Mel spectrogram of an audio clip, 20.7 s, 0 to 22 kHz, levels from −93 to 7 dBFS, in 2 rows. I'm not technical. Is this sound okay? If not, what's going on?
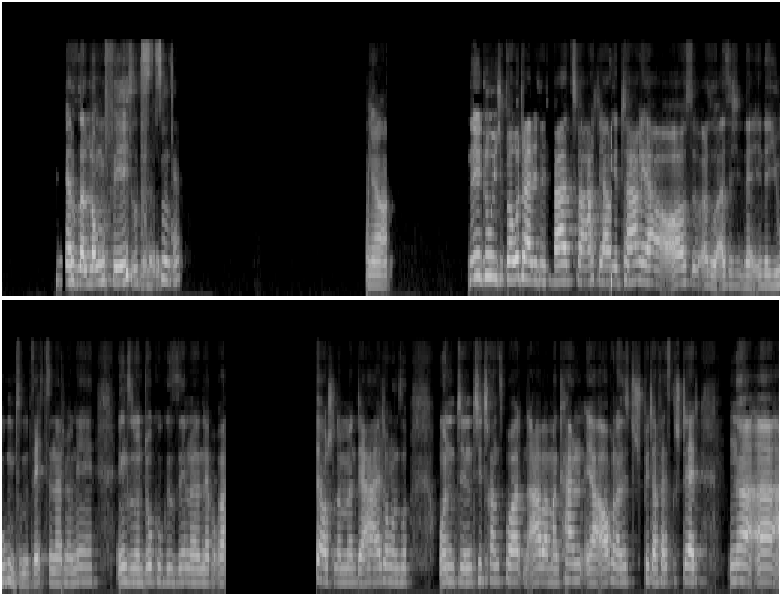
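No. Four times, at about 2.25–2.29, 5.10–5.14, 8.10–8.14 and 11.15–11.19 seconds, the speech gives a short chirp or blip lasting a few hundredths of a second. This is damaged data in a compressed stream: the player hits broken bits of the file and briefly loses its place.

From 13.35 to 14.58 seconds the speech stops completely for about 1.2 seconds. This is an audio dropout to silence, likely caused by the input being lost for a moment. Unlike the chirps, it makes no noise, not even background hiss, and that stretch of speech is gone.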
